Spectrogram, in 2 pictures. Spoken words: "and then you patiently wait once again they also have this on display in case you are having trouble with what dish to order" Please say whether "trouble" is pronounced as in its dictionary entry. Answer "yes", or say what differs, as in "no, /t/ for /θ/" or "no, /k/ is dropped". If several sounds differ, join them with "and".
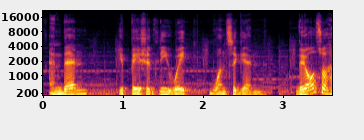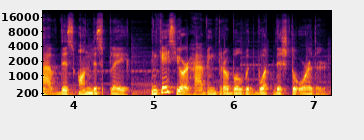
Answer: yes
